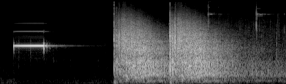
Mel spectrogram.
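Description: Two sharp handgun shots fired in quick succession during a sight-alignment drill, each a loud close crack with a decaying tail, preceded by a shot-timer beep.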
